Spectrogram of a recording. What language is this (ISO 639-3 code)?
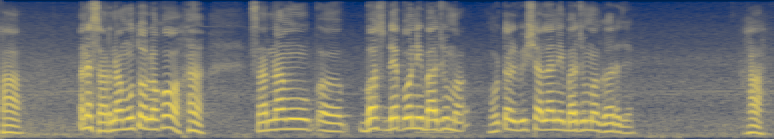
guj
